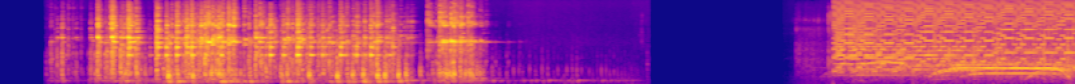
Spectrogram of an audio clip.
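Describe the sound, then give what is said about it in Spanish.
Glass bottles clink and rattle together in a loud, busy jumble for several seconds, then trail off; after a short silence a second sustained burst of bright, ringing glassy clatter follows. “Está clarísimo, son botellas de cristal.”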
